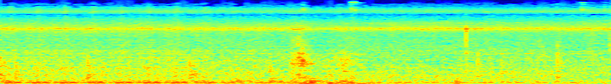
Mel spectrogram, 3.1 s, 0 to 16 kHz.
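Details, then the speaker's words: 1991 Chevy Caprice, 5.7 throttle-body V8, auction car restarted after running out of fuel: deep, even low rumble at idle, steady beat, no misses or knocks; normal idle on all eight cylinders. "sounds good sounds like it's running on all eight"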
